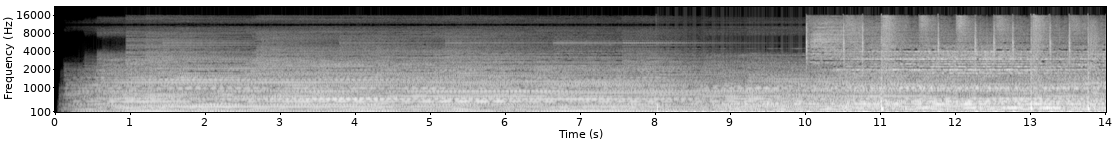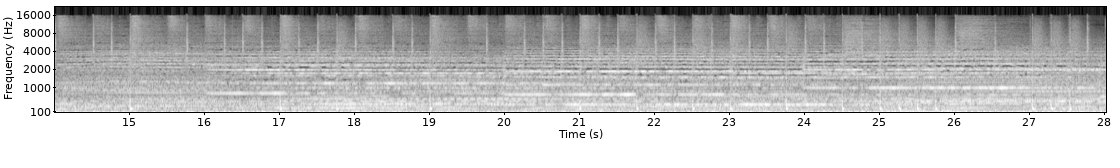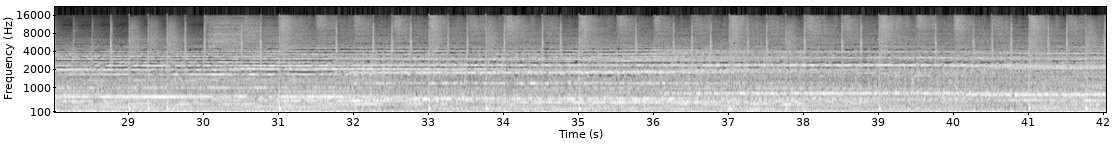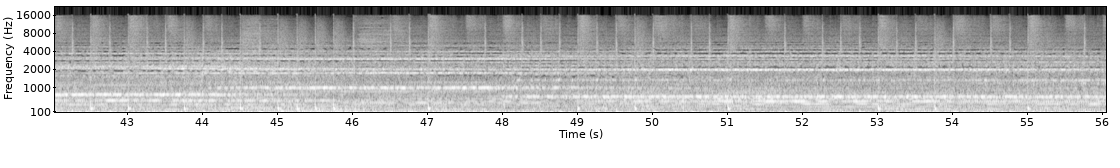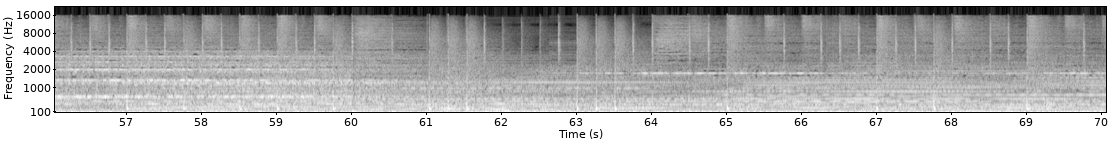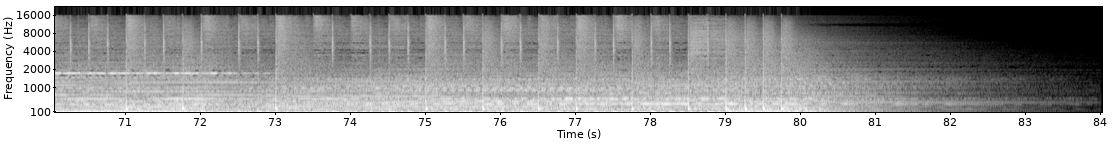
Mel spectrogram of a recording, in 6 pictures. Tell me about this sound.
Made some ambient stuff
